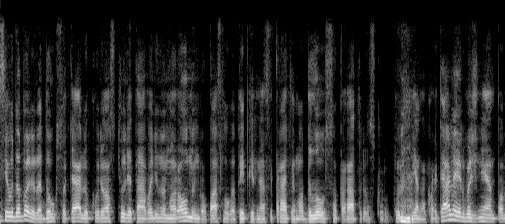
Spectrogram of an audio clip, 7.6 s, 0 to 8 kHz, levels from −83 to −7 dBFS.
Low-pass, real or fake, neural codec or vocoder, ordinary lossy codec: 7.2 kHz; fake; codec, 44.1 kHz, 3.4 kbps, Pupu-Codec; AAC, 48 kbps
